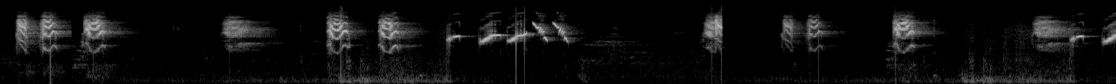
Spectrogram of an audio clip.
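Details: Female Double-collared seedeater call, used to stimulate males to sing, giving bursts of high, sharp chirps and quick downslurred notes in irregular clusters every second or so, with short silent gaps between.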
